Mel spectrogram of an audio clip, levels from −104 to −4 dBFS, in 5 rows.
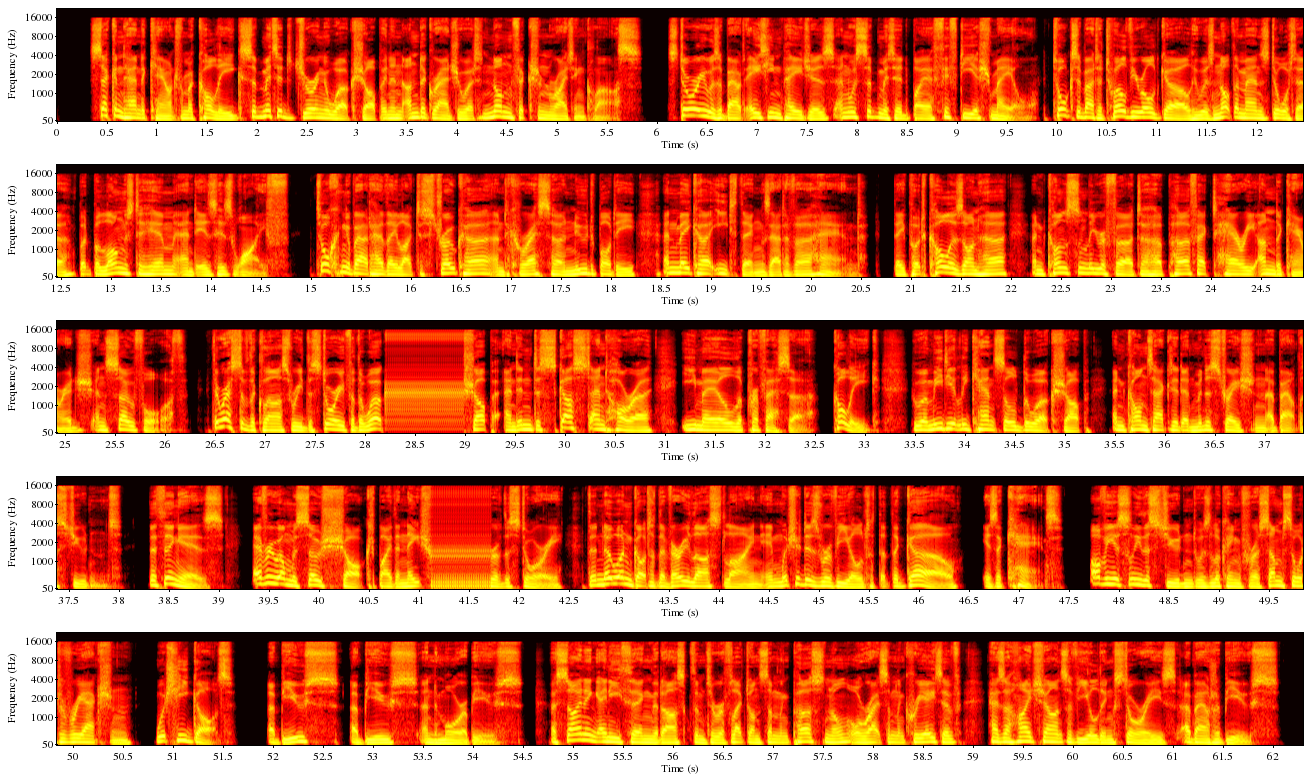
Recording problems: audio freezing; at 28 s for 1 s and at 41 s for 0.5 s

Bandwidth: 15 kHz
